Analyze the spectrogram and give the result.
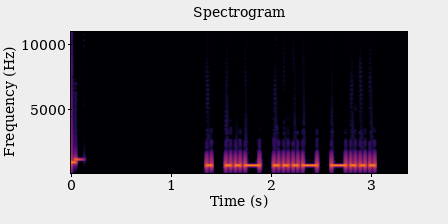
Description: Morse code, heard as a keyed tone, about 25 wpm, 700 Hz. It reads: EUVB
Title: All Cut Numbers - 4-Digit 25wpm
